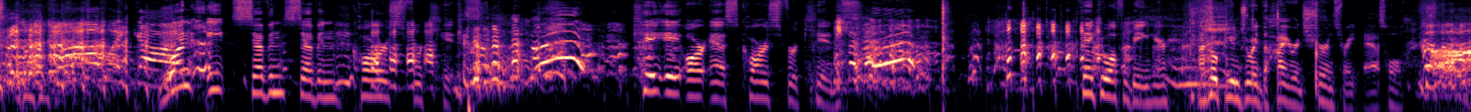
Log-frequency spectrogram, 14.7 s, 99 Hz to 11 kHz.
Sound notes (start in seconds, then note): 0.0 all laugh; 5.1 all laugh; 8.2 all laugh; 14.1 all laugh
